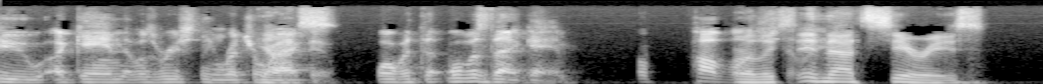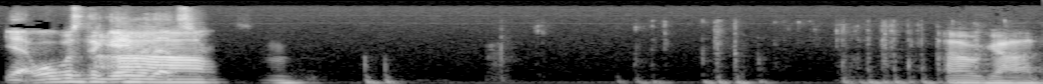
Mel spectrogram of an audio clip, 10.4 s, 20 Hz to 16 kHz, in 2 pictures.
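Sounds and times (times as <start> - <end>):
speech: 0.0 - 6.8, 10.0 - 10.4
typing on a computer keyboard: 8.3 - 10.4.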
